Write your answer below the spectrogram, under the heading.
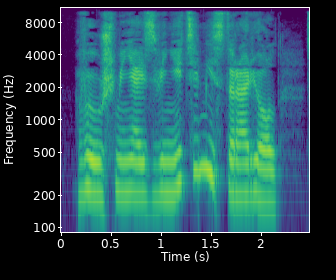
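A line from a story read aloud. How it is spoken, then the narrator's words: Loud. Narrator (Russian): сказал он громко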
